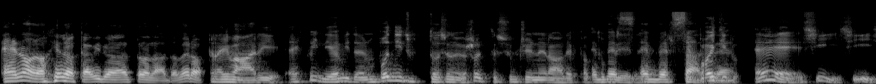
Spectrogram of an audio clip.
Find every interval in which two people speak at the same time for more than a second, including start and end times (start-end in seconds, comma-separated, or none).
5.9-7.4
